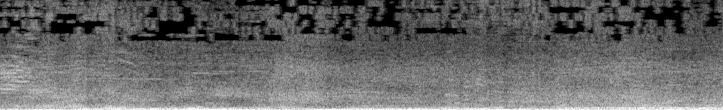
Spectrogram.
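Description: A deep electric hum rumbles steadily.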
